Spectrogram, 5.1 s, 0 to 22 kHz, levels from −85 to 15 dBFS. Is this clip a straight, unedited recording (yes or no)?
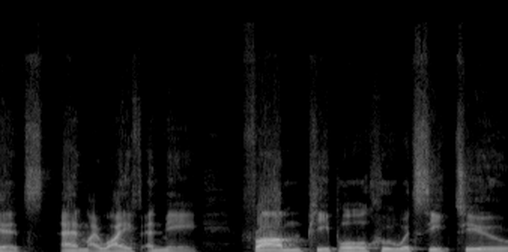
yes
